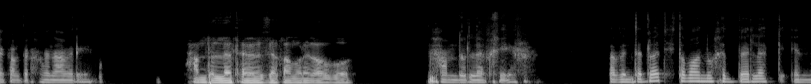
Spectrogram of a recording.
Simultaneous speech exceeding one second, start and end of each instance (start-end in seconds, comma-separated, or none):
none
